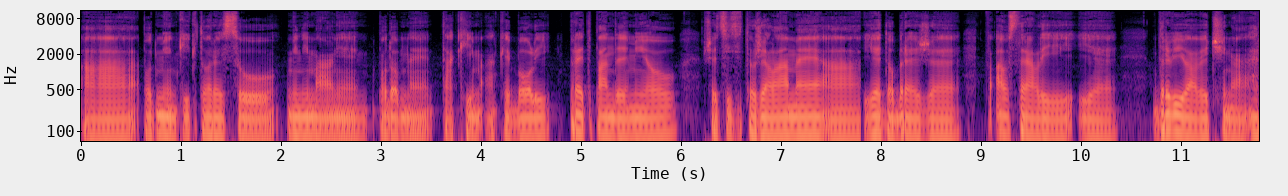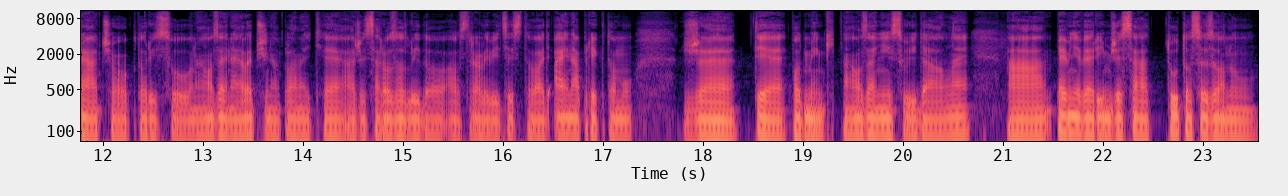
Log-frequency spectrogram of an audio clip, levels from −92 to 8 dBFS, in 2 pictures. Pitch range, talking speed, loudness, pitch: 80-85 Hz, 140 wpm, -22 LUFS, 80 Hz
